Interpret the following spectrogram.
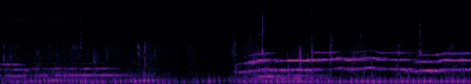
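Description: A voice reciting the Quran (mengaji) in long, slowly winding chanted notes. One held phrase fades out about two seconds in, and after a short pause a new, louder phrase begins about three seconds in, over a low steady rumble.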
